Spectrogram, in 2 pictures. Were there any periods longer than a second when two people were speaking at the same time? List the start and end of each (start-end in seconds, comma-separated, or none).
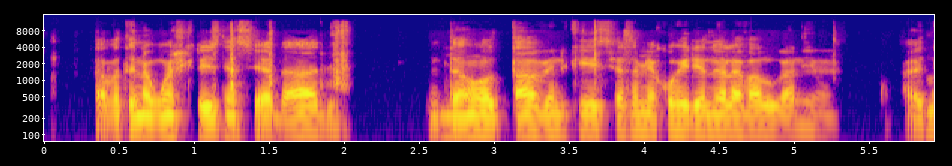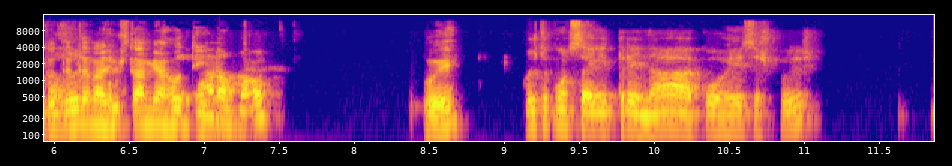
5.9-7.2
